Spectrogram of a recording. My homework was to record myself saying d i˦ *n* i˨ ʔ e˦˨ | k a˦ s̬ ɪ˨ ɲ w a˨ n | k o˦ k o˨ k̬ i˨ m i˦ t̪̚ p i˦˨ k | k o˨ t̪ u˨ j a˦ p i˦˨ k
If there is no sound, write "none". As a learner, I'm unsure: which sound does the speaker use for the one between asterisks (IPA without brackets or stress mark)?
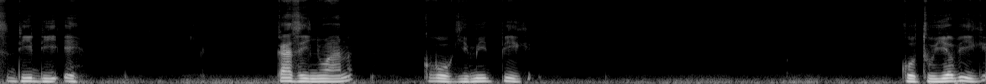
d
